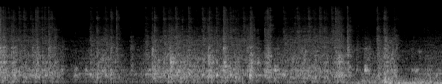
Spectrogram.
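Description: Singer electric sewing machine running, its needle stitching fabric in a rapid, steady run with a brief slowdown a little under a second in.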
